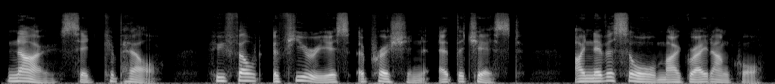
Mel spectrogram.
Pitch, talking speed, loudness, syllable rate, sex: 120 Hz, 130 wpm, -19 LUFS, 3.7 syllables/s, female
